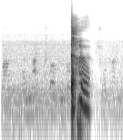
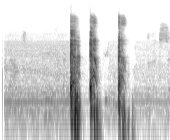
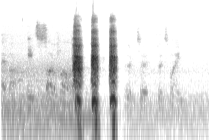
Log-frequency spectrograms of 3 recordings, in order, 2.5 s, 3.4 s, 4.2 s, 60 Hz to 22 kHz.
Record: {"cough_length": "2.5 s", "cough_amplitude": 32768, "cough_signal_mean_std_ratio": 0.23, "three_cough_length": "3.4 s", "three_cough_amplitude": 32602, "three_cough_signal_mean_std_ratio": 0.25, "exhalation_length": "4.2 s", "exhalation_amplitude": 30988, "exhalation_signal_mean_std_ratio": 0.25, "survey_phase": "beta (2021-08-13 to 2022-03-07)", "age": "18-44", "gender": "Female", "wearing_mask": "No", "symptom_none": true, "smoker_status": "Never smoked", "respiratory_condition_asthma": false, "respiratory_condition_other": false, "recruitment_source": "REACT", "submission_delay": "6 days", "covid_test_result": "Negative", "covid_test_method": "RT-qPCR", "influenza_a_test_result": "Negative", "influenza_b_test_result": "Negative"}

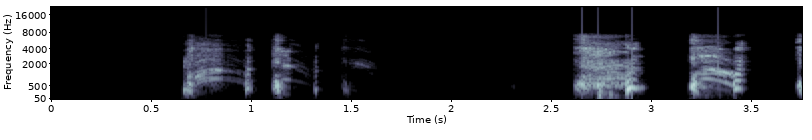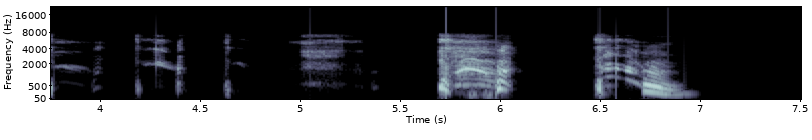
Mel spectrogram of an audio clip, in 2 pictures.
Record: {"cough_length": "7.5 s", "cough_amplitude": 29393, "cough_signal_mean_std_ratio": 0.35, "survey_phase": "beta (2021-08-13 to 2022-03-07)", "age": "18-44", "gender": "Female", "wearing_mask": "No", "symptom_cough_any": true, "symptom_shortness_of_breath": true, "symptom_abdominal_pain": true, "symptom_headache": true, "symptom_loss_of_taste": true, "symptom_onset": "2 days", "smoker_status": "Never smoked", "respiratory_condition_asthma": false, "respiratory_condition_other": false, "recruitment_source": "Test and Trace", "submission_delay": "2 days", "covid_test_result": "Positive", "covid_test_method": "RT-qPCR", "covid_ct_value": 15.1, "covid_ct_gene": "N gene", "covid_ct_mean": 15.2, "covid_viral_load": "10000000 copies/ml", "covid_viral_load_category": "High viral load (>1M copies/ml)"}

